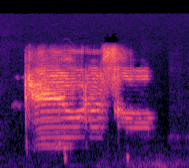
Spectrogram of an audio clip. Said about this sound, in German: Das war mein Wecker.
